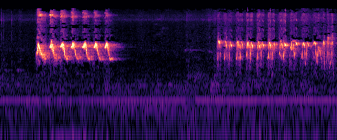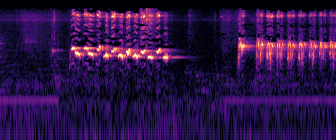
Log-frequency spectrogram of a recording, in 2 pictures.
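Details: Yellow-vented bulbul (trucukan) singing actively, calling a rival: bursts of rapid bubbly chattering notes, about one to two seconds each, separated by short pauses, with a faint steady low hum underneath.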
